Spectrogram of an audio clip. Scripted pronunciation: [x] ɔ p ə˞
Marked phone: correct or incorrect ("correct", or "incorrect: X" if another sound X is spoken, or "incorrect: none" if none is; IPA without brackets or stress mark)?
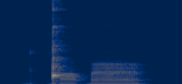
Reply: incorrect: ǃ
